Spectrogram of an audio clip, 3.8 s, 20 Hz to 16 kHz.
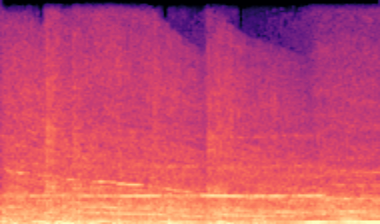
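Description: A 90s supertouring race car screams at full throttle around Bathurst in a racing game, a sustained high engine whine that climbs through the revs with a steady, loud drone.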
